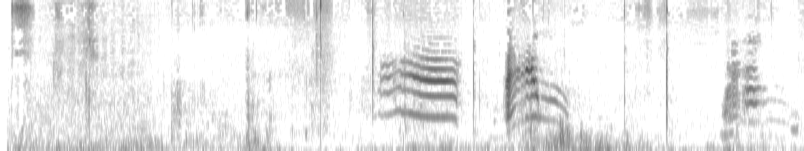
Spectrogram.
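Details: Domestic cat being annoyed, giving a drawn-out wavering meow of about a second, then a sharper falling cry and a short later mew, with scattered clicks and handling noise between.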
